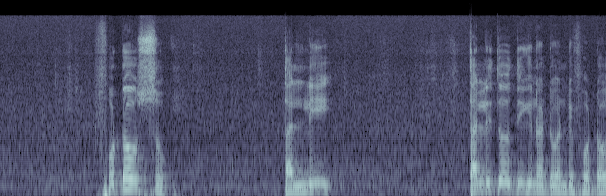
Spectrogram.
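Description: A middle-aged man speaks with emphasis into a microphone, in short bursts with pauses.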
